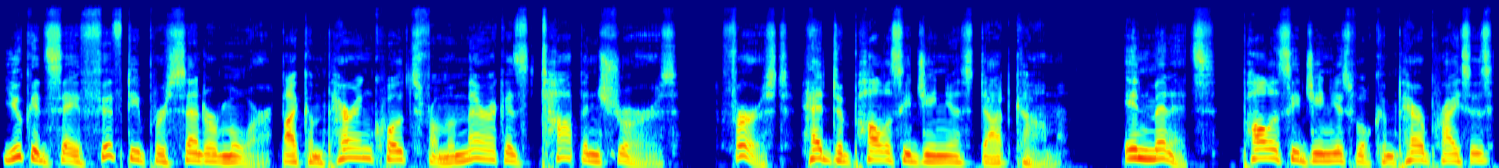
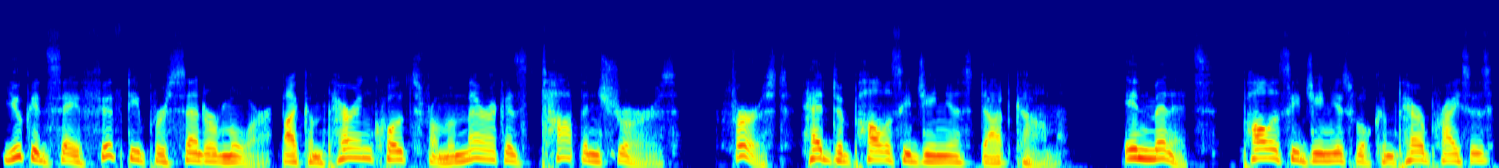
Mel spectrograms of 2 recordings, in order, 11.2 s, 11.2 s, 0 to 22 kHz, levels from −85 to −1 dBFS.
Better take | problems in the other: first | muffled; very; fading above 3.5 kHz

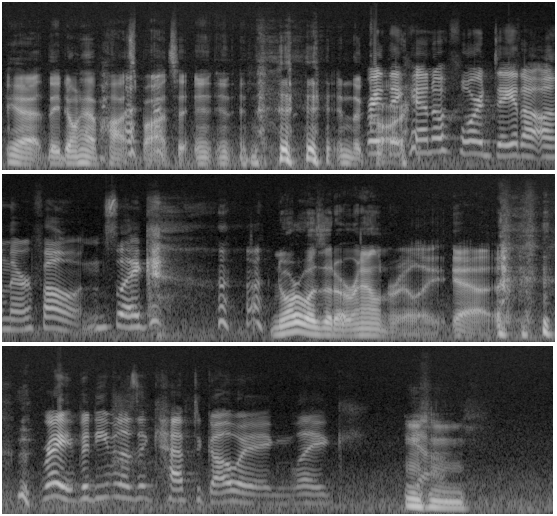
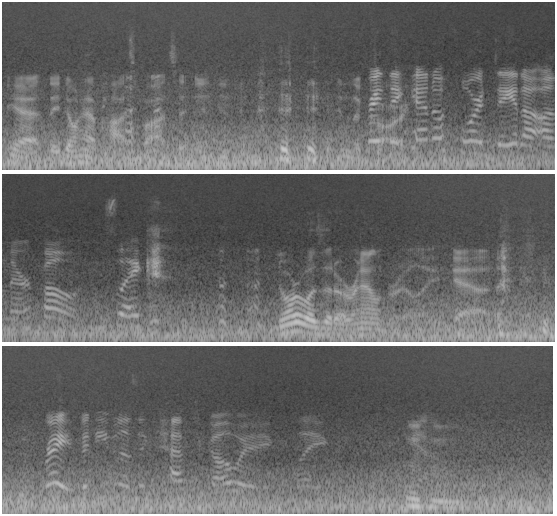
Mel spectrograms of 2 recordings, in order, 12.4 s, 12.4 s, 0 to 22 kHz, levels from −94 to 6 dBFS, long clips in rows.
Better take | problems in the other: first | hiss; loud; throughout; 2 dB below the speech; faint in the first

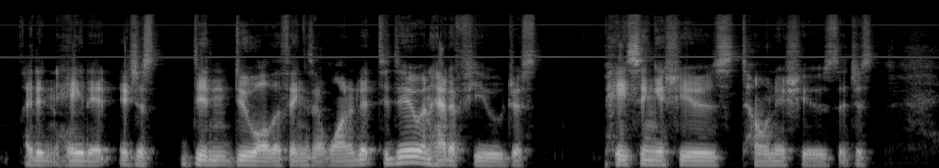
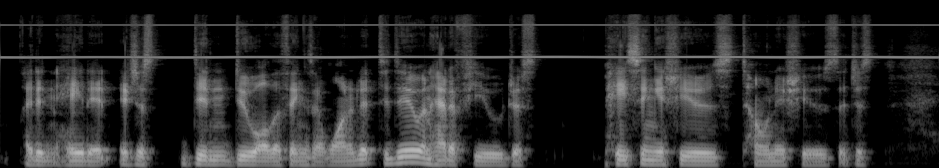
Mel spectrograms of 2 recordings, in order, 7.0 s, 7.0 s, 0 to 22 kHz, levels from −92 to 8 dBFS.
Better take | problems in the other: first | high-pitched whine; loud; throughout; 5.5 kHz, 7 dB below the speech; faint in the first

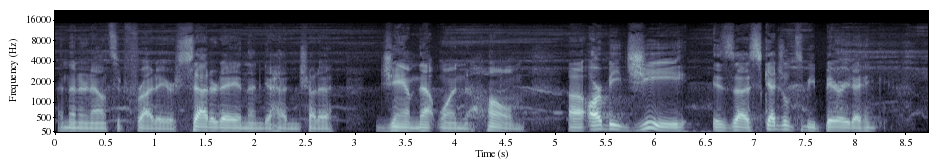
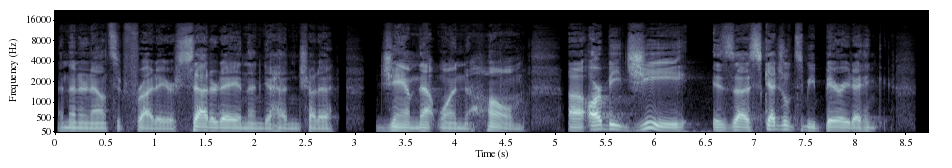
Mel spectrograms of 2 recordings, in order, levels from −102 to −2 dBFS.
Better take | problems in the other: second | hiss; faint; throughout; 25 dB below the speech

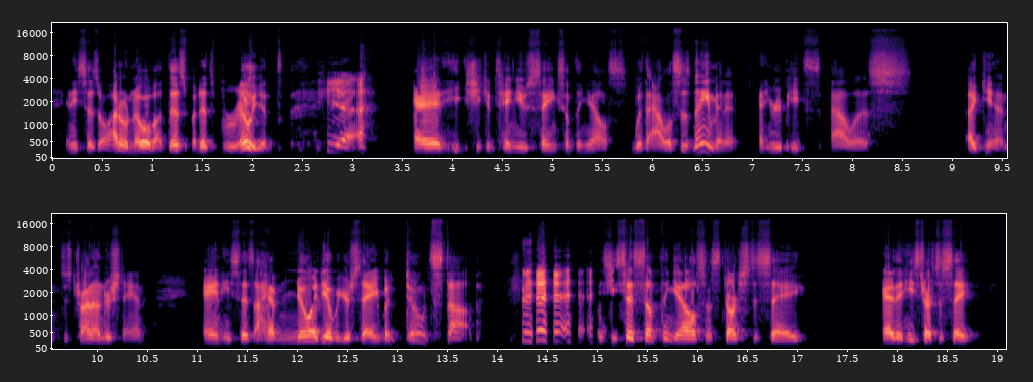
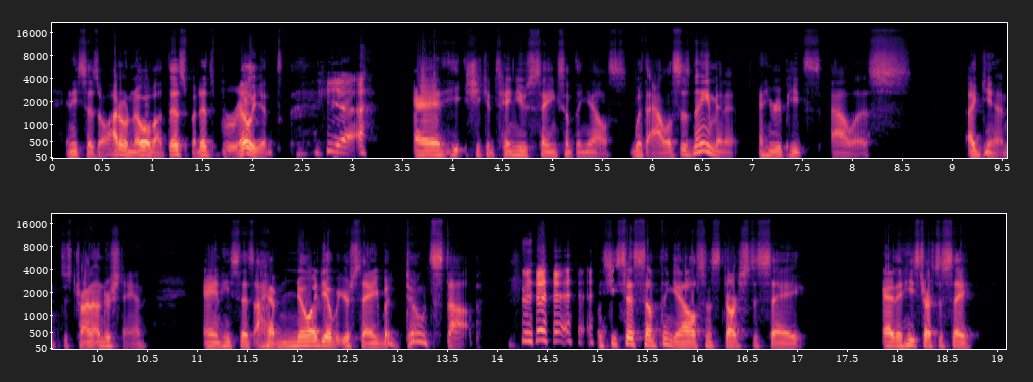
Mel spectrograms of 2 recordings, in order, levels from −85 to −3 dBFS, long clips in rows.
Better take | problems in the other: second | thin; very; fading below 350 Hz

